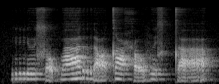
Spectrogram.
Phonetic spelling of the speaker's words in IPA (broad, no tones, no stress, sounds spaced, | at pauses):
r ʏ s ɔ̰ b a r a̰ tˤ e ħ ɔ̰ v e s t a̰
